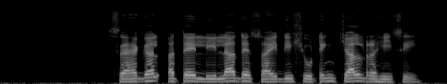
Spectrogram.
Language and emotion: Punjabi, neutral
